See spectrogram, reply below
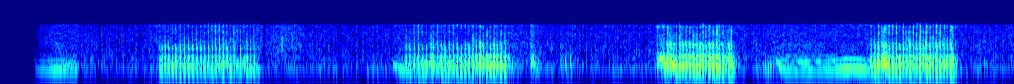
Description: Munster sleeping & snoring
